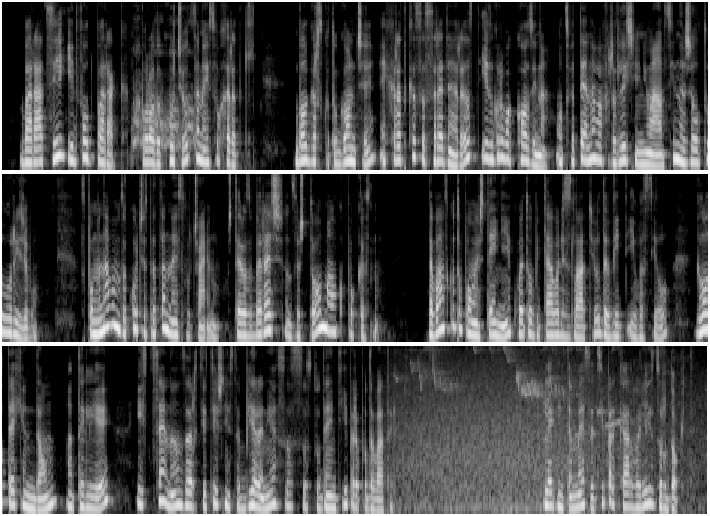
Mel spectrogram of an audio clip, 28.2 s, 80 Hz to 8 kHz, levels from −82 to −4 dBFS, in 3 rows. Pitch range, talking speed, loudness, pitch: 165-210 Hz, 130 wpm, -21 LUFS, 185 Hz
